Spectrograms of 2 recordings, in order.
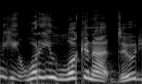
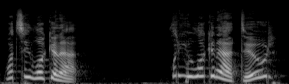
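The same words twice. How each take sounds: First: Lightly voiced confused brawler, a bit higher; mock dazed fighter. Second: Much higher, hammed-up clueless brawler; mock dazed fighter. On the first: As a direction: tease the clueless guy gently. Voicing the fighter on video. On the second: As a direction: ham up the confused drunk's squeak. Voicing the fighter again, bigger.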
